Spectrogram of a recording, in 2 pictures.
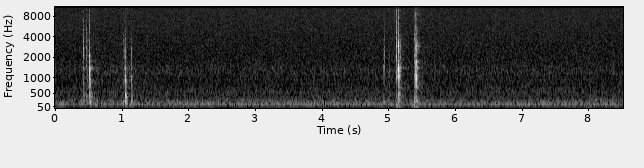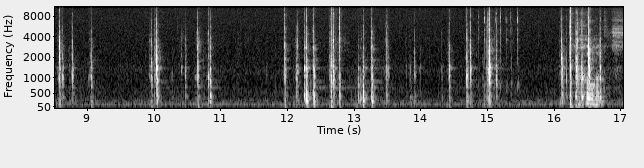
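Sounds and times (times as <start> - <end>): mechanical keyboard typing: 10.0 - 10.9, 12.0 - 15.5, 16.1 - 16.8.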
